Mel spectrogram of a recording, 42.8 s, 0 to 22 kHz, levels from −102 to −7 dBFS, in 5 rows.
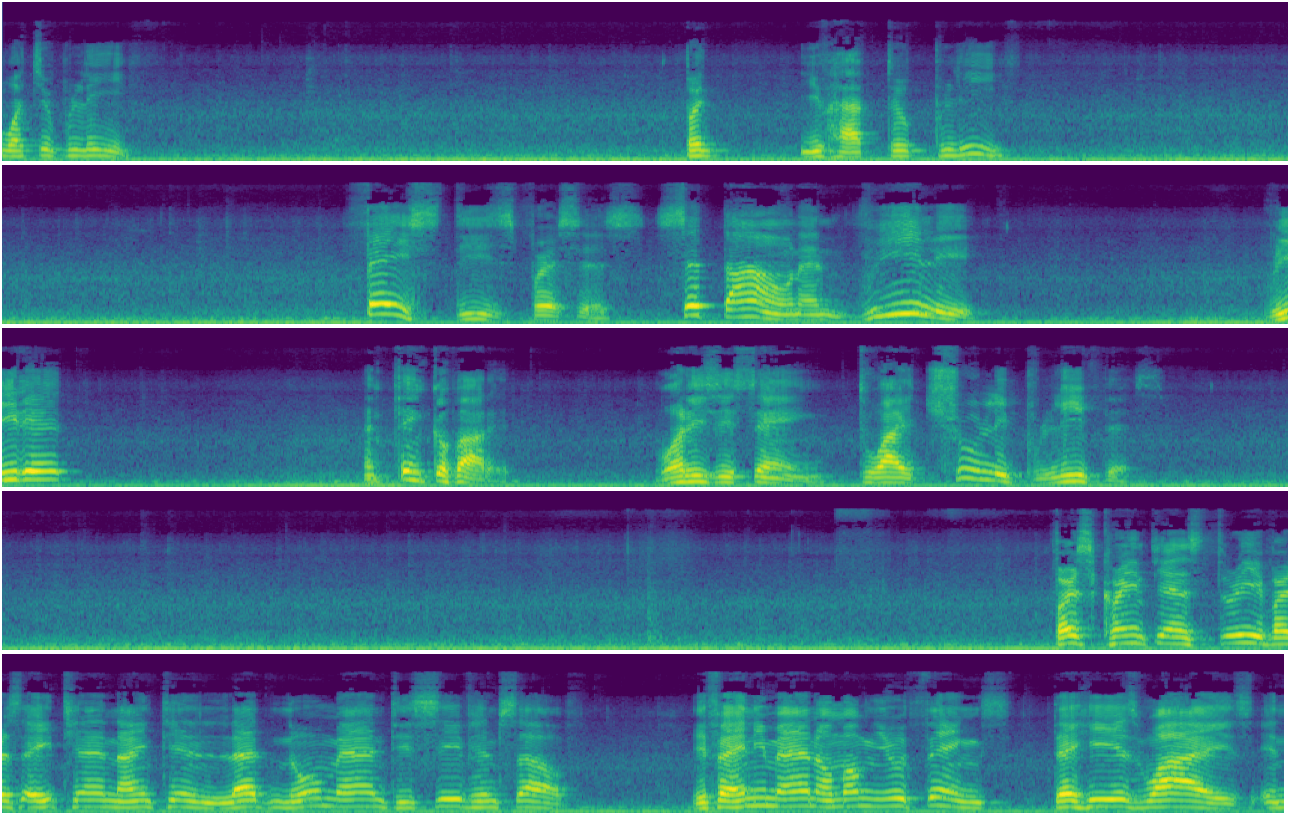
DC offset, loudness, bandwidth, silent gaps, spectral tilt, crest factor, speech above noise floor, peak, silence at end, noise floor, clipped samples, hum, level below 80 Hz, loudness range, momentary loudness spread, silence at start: under 0.1%; -18 LUFS; 13.5 kHz; none; -5.5 dB/octave; 20 dB; 23 dB; 0 dBFS; 0 s; -40 dBFS; under 0.1%; none; -36 dBFS; 18 LU; 23 LU; 0 s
